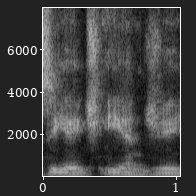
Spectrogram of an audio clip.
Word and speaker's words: Zheng: to make sure I say his name is Z H E N G Zheng Zheng.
